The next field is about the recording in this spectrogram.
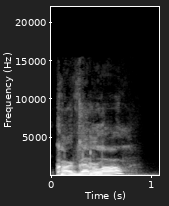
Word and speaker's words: Carvedilol: CARVEDILOL. 6 milligrams. – Looks like Carvedilol. – Carvedilol? – Carvedilol.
